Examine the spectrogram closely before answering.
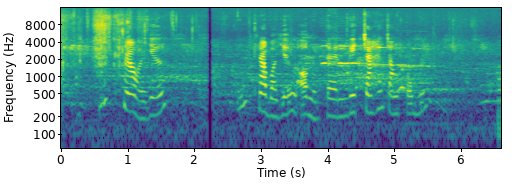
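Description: A young woman speaks brightly and close by.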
